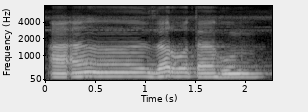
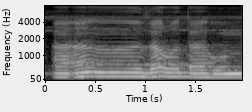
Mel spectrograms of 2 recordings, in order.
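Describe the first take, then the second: The two takes are said the same way.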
